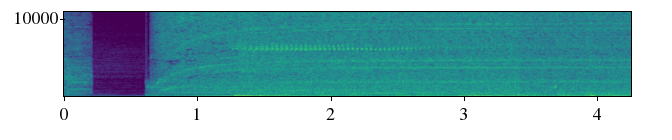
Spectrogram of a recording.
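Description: Cartoon sound effect of a rotary multi-barrel gun firing one long, unbroken burst. It starts suddenly about half a second in, after a brief silence.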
